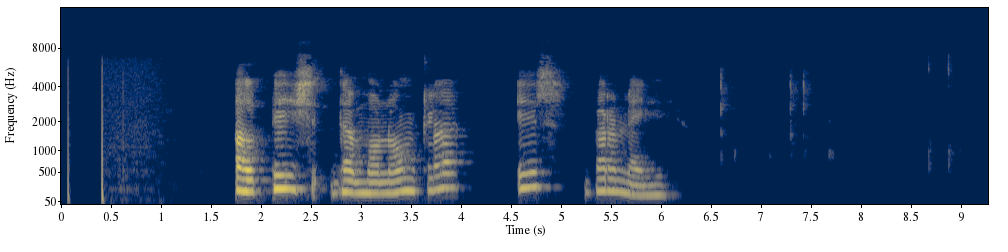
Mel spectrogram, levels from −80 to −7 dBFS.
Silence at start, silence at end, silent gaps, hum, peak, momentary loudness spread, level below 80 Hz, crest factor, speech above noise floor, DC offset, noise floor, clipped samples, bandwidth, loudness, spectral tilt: 1.75 s; 2.65 s; none; none; -4 dBFS; 20 LU; -66 dBFS; 24 dB; 64 dB; under 0.1%; -89 dBFS; under 0.1%; 7.4 kHz; -25 LUFS; -6 dB/octave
